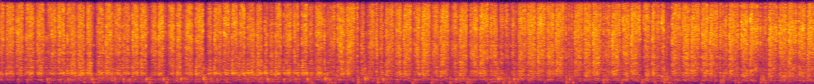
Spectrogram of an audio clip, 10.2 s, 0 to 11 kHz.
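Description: Coarse 80-grit sandpaper rubbed back and forth by hand over the fiberglassed, resin-coated balsa aileron of a model airplane wing, sanding down the final coat of resin. A steady dry scratching of rapid strokes without a break.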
